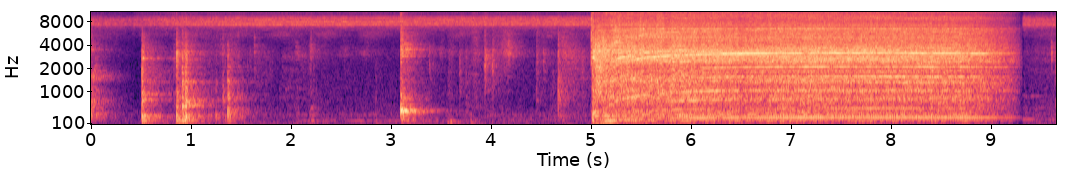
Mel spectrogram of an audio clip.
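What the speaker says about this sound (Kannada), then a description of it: "ಮತ್ತೆ ಇದಕ್ಕೆ ಒಂದು ಗ್ಲಾಸ್ನಷ್ಟು ನೀರನ್ನ ಹಾಕಿ ಇನ್ನೊಂದ್ಸಲ ರುಬ್ಕೊಳ್ಳೋಣ" A mixer grinder jar grinds sprouted ragi with a glass of water. A few sharp taps and clinks come first, then the motor kicks in with a loud, steady whirring roar for about four seconds before cutting off.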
